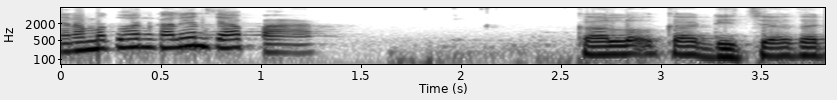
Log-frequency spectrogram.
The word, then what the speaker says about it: Khadijah: Seperti Khadijah itu sebenarnya Khadijah, bukan Khadijoh atau Ya.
